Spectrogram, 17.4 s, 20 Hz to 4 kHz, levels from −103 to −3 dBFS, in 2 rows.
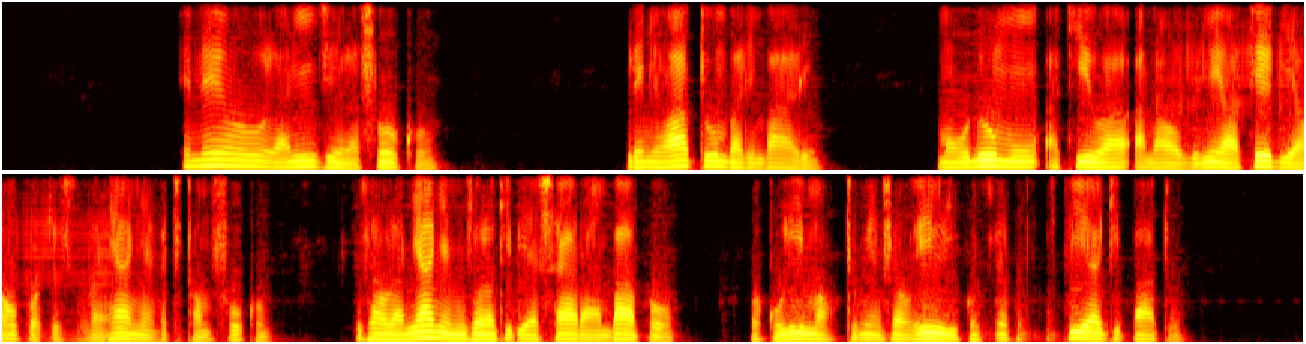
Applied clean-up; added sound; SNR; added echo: neural separator model SepFormer WHAMR!.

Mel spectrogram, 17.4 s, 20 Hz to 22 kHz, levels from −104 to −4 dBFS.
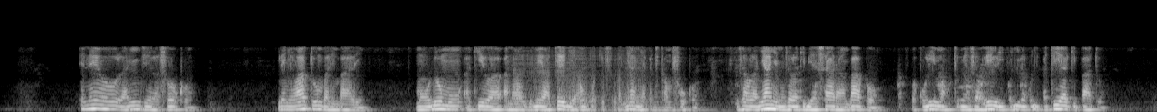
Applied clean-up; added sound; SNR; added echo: neural separator model SepFormer DNS4.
